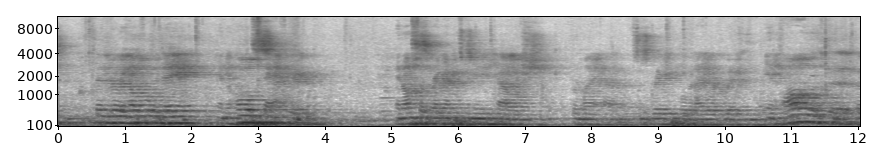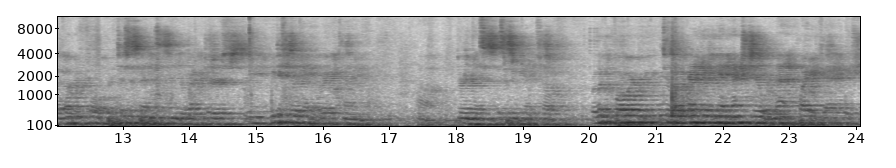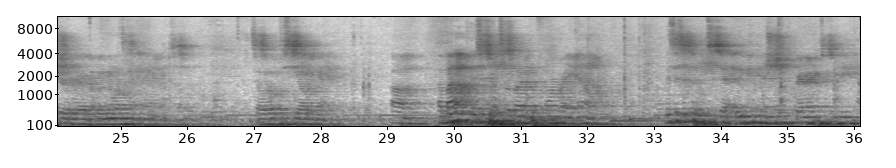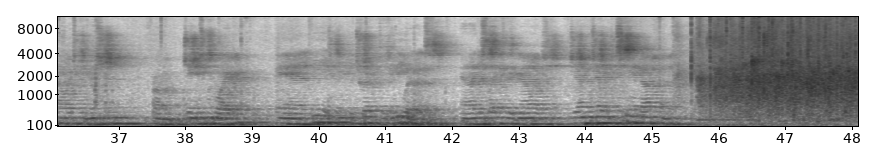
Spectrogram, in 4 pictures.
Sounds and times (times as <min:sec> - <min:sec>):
Speech: 0:00.0 - 0:04.0, 0:05.0 - 0:16.8, 0:17.4 - 0:26.1, 0:26.9 - 0:28.4, 0:29.1 - 0:32.4, 0:33.2 - 0:45.6.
